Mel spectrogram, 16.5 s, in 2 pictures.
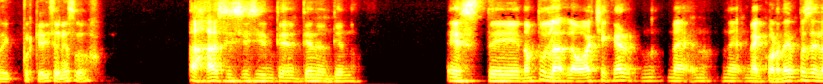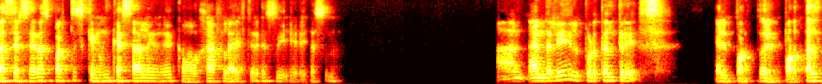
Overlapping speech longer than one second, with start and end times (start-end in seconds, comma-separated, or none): none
